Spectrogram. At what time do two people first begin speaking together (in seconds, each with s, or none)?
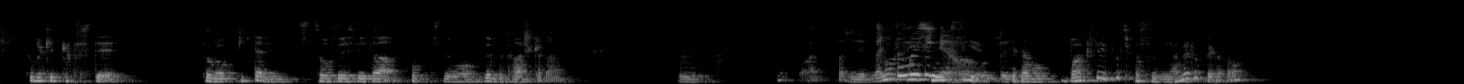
8.8 s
